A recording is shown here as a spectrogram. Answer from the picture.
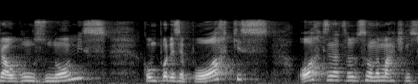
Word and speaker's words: orques: Umas coisas que tinha na Martins Fontes era a tradução de alguns nomes, como por exemplo orques. Orques na tradução da Martins Fontes escrevia O-R-C-S, orques. Aqui se escreve com Q-U-I-E, orques.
